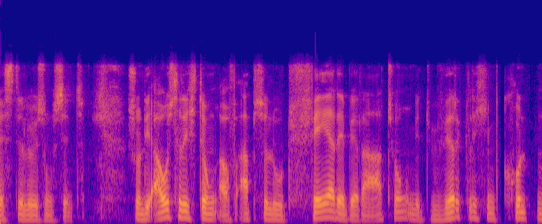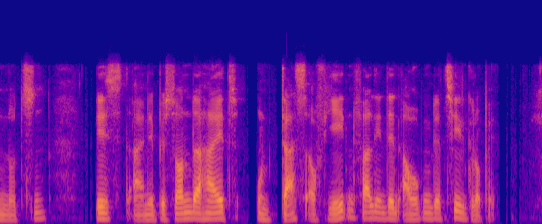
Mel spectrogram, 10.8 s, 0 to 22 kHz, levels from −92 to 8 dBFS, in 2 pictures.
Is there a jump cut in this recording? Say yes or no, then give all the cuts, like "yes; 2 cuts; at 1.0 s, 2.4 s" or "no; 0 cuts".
no; 0 cuts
